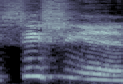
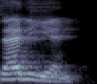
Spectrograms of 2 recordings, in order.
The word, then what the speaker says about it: Setian: show with Ryan Russell gato and Anna heat sushiyan how'd I do hi so he's got all the Heat's name is pronounced setian I messed up the last name okay that's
